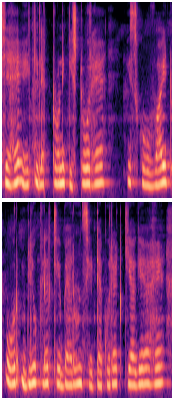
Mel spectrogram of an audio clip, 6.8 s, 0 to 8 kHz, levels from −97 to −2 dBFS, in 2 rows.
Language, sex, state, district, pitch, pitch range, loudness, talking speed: Hindi, female, Uttar Pradesh, Saharanpur, 235 Hz, 220-245 Hz, -18 LUFS, 150 wpm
